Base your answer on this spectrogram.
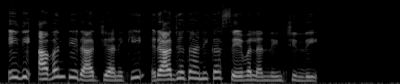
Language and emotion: Telugu, neutral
